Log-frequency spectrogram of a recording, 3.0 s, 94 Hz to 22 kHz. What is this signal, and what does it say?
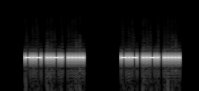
Morse code, heard as a keyed tone, about 46 wpm, 700 Hz. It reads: KF5 KF5
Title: USA Call Sign Prefixes - Repeated 2x - 45wpm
